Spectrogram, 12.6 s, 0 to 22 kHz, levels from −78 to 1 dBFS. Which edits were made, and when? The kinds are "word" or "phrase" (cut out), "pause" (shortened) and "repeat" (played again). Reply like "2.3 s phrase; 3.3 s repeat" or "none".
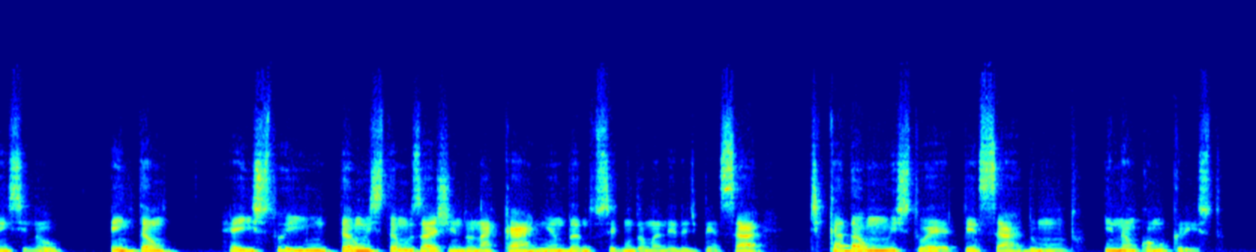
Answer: none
